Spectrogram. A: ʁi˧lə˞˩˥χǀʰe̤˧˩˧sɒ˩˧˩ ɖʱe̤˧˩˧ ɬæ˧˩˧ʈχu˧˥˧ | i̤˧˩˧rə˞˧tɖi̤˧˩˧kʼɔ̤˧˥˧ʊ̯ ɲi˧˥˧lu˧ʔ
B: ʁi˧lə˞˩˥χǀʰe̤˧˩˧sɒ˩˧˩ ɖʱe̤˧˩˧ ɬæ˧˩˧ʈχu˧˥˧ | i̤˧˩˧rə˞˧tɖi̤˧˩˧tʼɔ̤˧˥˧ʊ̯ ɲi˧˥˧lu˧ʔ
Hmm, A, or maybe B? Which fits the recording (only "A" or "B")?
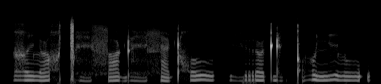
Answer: A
